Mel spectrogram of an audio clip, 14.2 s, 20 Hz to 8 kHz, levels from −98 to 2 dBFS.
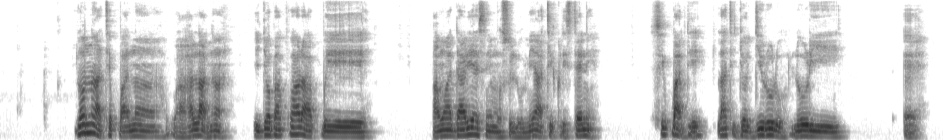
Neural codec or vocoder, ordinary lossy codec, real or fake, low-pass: none; none; real; none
